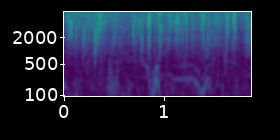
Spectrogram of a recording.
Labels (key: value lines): label: biophony, cascading saw
recorder: SoundTrap 600 or HydroMoth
